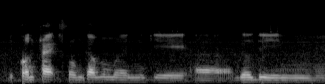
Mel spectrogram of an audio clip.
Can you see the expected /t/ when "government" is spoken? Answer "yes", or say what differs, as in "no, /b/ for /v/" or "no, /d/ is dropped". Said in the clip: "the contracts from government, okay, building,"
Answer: no, /t/ is dropped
